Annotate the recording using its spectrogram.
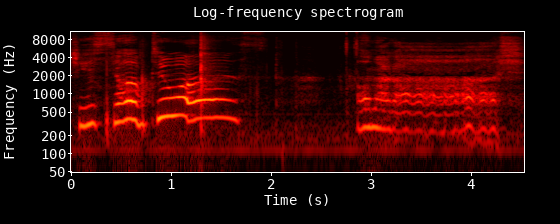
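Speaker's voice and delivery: delighted, very slow, "gosh" stretched out. Finding out someone subscribed to the channel, so excited. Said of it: "I'm so excited!".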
